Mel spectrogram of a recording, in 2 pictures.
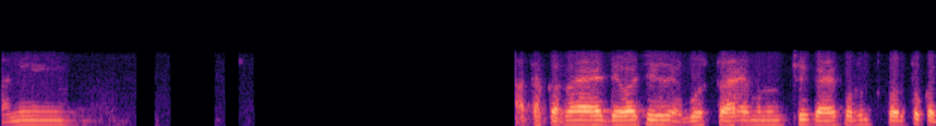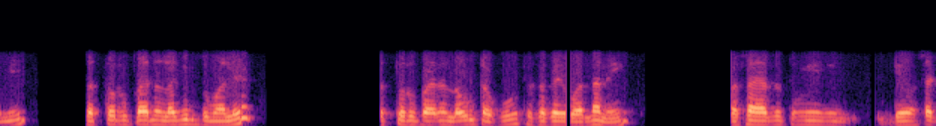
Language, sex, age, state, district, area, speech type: Marathi, male, 30-45, Maharashtra, Washim, rural, conversation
